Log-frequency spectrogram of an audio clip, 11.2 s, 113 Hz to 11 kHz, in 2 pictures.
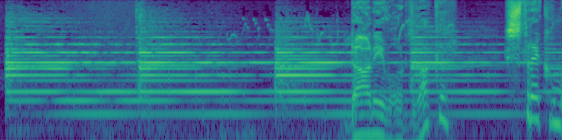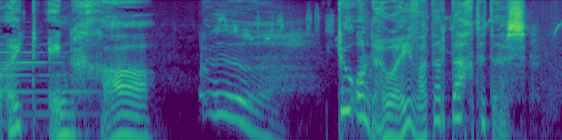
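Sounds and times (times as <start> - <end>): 
large town hall tower bell ringing: 0.0 - 7.0
speech: 3.6 - 7.2, 8.0 - 11.1.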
